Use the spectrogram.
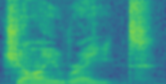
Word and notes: gyrate: British English

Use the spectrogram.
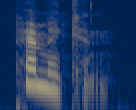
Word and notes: pemmican: American English

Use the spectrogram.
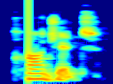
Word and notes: parget: British English

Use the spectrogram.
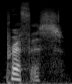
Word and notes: preface: American English

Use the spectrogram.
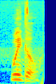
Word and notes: wiggle: American English

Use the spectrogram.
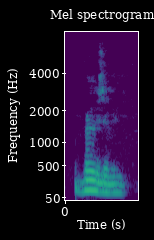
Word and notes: rosary: British English

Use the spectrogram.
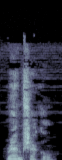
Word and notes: ramshackle: Australian English

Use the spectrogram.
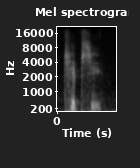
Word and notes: tipsy: American English

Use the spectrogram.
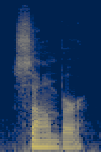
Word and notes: somber: American English

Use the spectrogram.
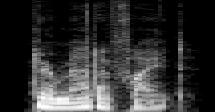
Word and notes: dermatophyte: American English

